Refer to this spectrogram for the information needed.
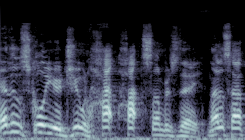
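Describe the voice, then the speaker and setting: Talking very fast, a man speaks in an American accent. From New Jersey (Ridgefield). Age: 50s. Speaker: poet. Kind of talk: casual chat.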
